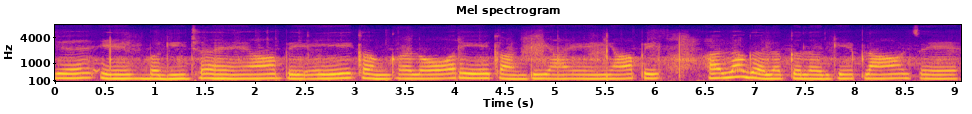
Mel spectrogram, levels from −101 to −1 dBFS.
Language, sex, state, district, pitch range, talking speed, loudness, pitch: Hindi, female, Rajasthan, Jaipur, 210-230 Hz, 140 wpm, -12 LUFS, 215 Hz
